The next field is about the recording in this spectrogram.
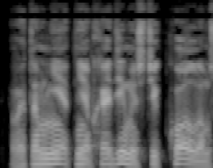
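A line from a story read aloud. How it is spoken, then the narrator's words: Plain. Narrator (Russian): сказал он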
